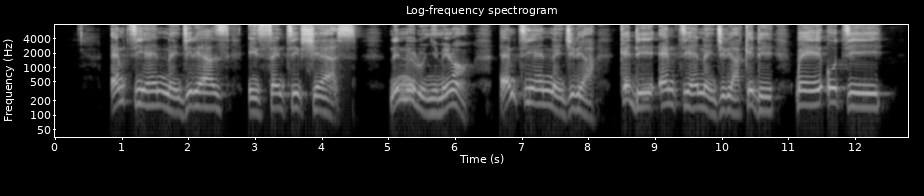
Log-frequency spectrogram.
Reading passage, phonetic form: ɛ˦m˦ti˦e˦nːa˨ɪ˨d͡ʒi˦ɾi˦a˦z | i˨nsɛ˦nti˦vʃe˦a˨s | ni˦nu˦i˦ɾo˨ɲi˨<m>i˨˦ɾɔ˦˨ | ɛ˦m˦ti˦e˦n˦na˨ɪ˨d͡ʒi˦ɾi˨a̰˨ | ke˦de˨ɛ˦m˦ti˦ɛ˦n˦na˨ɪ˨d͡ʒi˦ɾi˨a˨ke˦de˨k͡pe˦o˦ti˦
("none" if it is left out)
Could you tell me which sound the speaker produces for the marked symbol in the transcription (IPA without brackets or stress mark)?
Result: m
